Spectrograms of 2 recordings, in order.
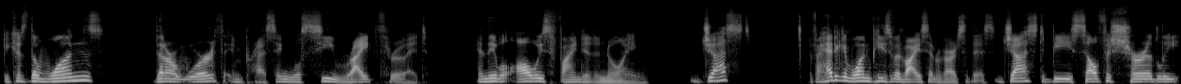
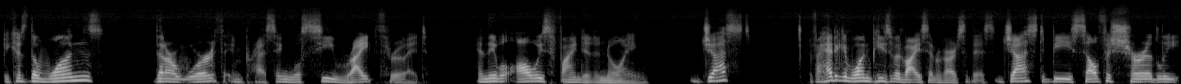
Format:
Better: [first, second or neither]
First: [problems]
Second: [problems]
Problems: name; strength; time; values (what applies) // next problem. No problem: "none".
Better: first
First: none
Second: hiss; faint; throughout; 25 dB below the speech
